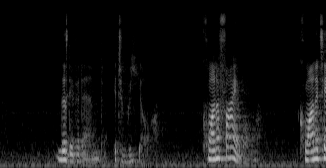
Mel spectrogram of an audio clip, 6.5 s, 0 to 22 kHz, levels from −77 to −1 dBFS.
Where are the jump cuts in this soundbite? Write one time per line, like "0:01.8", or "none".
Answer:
0:01.3
0:02.1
